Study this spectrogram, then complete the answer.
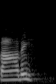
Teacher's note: You'll notice the TH, so rather than they, he's saying day. And actually there, it sounded closer to D, RD.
